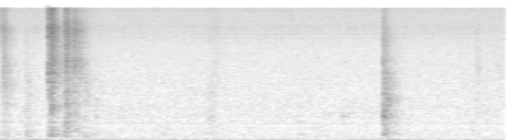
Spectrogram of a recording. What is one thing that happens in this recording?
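Hands click and tap on a hard plastic case.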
